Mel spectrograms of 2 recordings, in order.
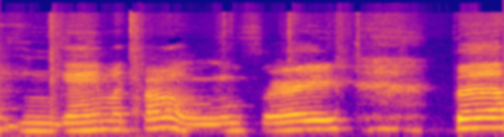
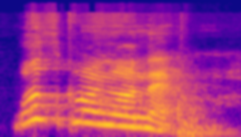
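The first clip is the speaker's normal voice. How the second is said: higher mock taunt; mocking question; 8 semitones higher than usual. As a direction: taunt the doubters. Mocking Trump supporters.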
